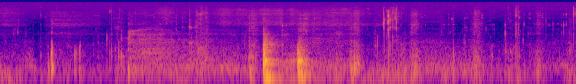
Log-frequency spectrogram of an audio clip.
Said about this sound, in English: Oh, I just ate the whole cookie. We got more.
